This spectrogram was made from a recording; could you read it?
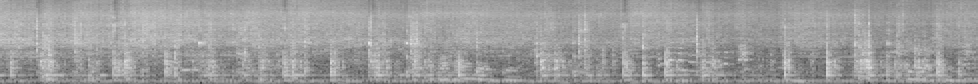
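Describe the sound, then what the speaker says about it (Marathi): Chopped vegetables for veg noodle momos are sautéed in a hot pan, with a loud, continuous sizzle broken by repeated scraping stirs of a spatula close by and no voices. "आता हे पण आपण परतून घेऊया."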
